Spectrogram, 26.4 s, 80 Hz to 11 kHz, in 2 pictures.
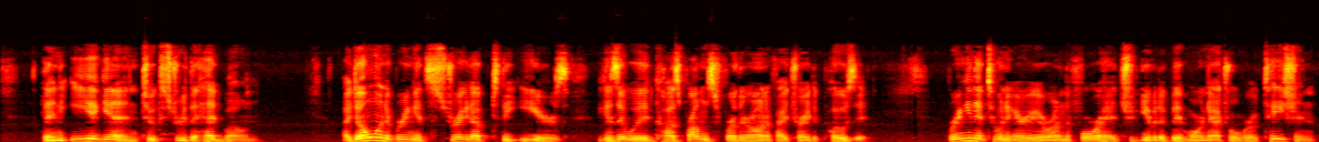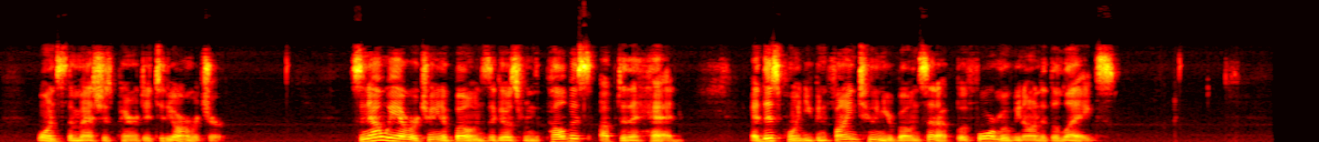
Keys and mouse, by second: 0.8 click, 1.5-5.1 right drag, 4.4 click, 5.1 e, 9.3 right click, 10.0-10.6 drag, 10.6-11.1 right drag, 11.1-12.7 middle drag, 11.1 a, 12.7-15.3 right drag, 19.2-21.4 middle drag, 24.0-24.9 drag, 24.9-26.3 middle drag.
